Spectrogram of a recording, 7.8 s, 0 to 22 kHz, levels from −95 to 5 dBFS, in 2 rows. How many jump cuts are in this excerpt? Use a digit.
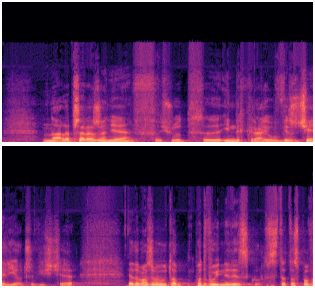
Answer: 0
